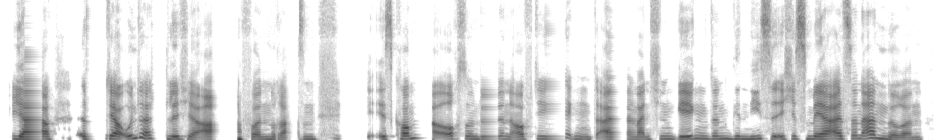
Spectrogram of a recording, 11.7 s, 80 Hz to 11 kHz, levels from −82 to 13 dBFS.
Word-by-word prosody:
Ja, 195 Hz, -1 st, +5 dB, 0.3 s
es 200 Hz, -, +1 dB
gibt 195 Hz, +5 st, -19 dB
ja 215 Hz, -3 st, +8 dB
unterschiedliche 220 Hz, -, 0 dB
Arten 90 Hz, 0 st, +2 dB, 0.3 s
von 185 Hz, -1 st, -3 dB
Reisen. 180 Hz, +2 st, -6 dB, 0.6 s
Es 405 Hz, -1 st, -4 dB
kommt 225 Hz, +5 st, +2 dB
auch 205 Hz, +2 st, +1 dB
so 205 Hz, 0 st, -6 dB
'n 200 Hz, -1 st, -4 dB
bisschen 190 Hz, +1 st, -8 dB
auf 195 Hz, +1 st, -1 dB
die 195 Hz, -1 st, -9 dB
Gegend 200 Hz, -9 st, -8 dB
an. 175 Hz, -, +1 dB
In 180 Hz, 0 st, -7 dB
manchen 190 Hz, +3 st, -4 dB
Gegenden 210 Hz, +2 st, +1 dB
genieße 200 Hz, +1 st, -2 dB
ich 195 Hz, +1 st, -2 dB
es 205 Hz, -2 st, -2 dB
mehr 205 Hz, 0 st, +5 dB
als 220 Hz, 0 st, +4 dB
in 235 Hz, 0 st, -4 dB
anderen 170 Hz, -, +1 dB
200 Hz, 145 wpm, -23 LUFS, 190-215 Hz, 0.6 s, ja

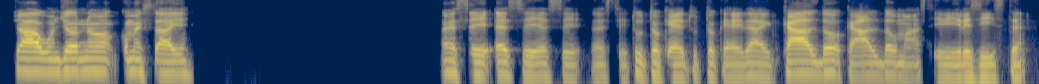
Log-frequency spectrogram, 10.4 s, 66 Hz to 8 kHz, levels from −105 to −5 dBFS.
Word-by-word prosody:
Ciao, 145 Hz, -2 st, +7 dB
buongiorno! 145 Hz, 0 st, +1 dB
Come 140 Hz, 0 st, -2 dB
stai? 125 Hz, -1 st, +1 dB, 2.5 s
Eh 130 Hz, 0 st, -1 dB
sì, 120 Hz, 0 st, -1 dB
eh 120 Hz, 0 st, +1 dB
sì, 110 Hz, -1 st, -5 dB
eh 110 Hz, +1 st, -3 dB
sì, 100 Hz, 0 st, -10 dB
eh 105 Hz, 0 st, -11 dB
sì, 95 Hz, 0 st, -15 dB
tutto 115 Hz, -2 st, -5 dB
okay, 105 Hz, -1 st, 0 dB
tutto -, -, -12 dB
okay, 105 Hz, 0 st, -3 dB
dai, 110 Hz, -3 st, -2 dB
caldo, 125 Hz, 0 st, +5 dB
caldo, 115 Hz, +1 st, -1 dB
ma 105 Hz, -1 st, -7 dB
si 105 Hz, -2 st, -6 dB
resiste. 105 Hz, -1 st, -2 dB
115 Hz, 125 wpm, -24 LUFS, 105-130 Hz, 2.5 s, Ciao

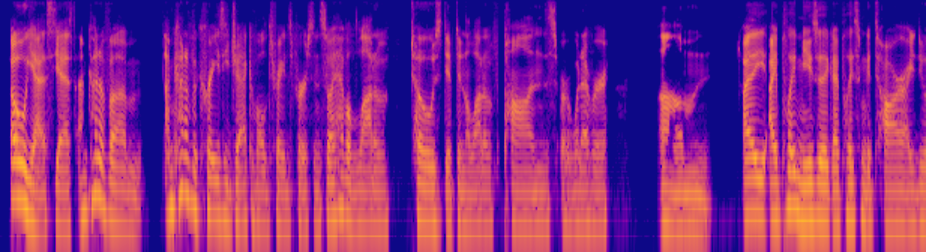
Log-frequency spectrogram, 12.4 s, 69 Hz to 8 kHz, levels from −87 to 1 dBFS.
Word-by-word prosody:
Oh, 190 Hz, -1 st, +9 dB
yes, 130 Hz, -5 st, +2 dB
yes. 110 Hz, 0 st, +4 dB
I'm 135 Hz, +3 st, -1 dB
kind 195 Hz, +6 st, +1 dB
of, 155 Hz, -8 st, -1 dB
um 110 Hz, -6 st, -2 dB, 0.3 s
I'm 155 Hz, -, +1 dB
kind 195 Hz, +7 st, 0 dB
of 185 Hz, -6 st, -1 dB
a -, -, -1 dB
crazy 130 Hz, -2 st, -2 dB
jack 115 Hz, +2 st, -3 dB
of 120 Hz, -, -10 dB
all 110 Hz, -1 st, -6 dB
trades 105 Hz, 0 st, -7 dB
person. 105 Hz, +1 st, -6 dB
So, 125 Hz, -, -2 dB
I 120 Hz, -, +1 dB
have 145 Hz, +1 st, -3 dB
a -, -, +5 dB
lot 110 Hz, -1 st, -2 dB
of 110 Hz, 0 st, -7 dB, 0.3 s
toes 115 Hz, -4 st, 0 dB
dipped 110 Hz, +1 st, -3 dB
in 105 Hz, -, -4 dB
a 105 Hz, -, -5 dB
lot 110 Hz, +1 st, -4 dB
of 105 Hz, -1 st, -9 dB
ponds 105 Hz, 0 st, -4 dB
or 110 Hz, 0 st, -7 dB
whatever. 110 Hz, 0 st, -5 dB, 0.7 s
Um. 100 Hz, -3 st, 0 dB, 0.5 s
I 135 Hz, 0 st, +7 dB
I 125 Hz, 0 st, +7 dB
play 155 Hz, +5 st, +1 dB
music. 120 Hz, -2 st, +3 dB
I 115 Hz, -, +5 dB
play 120 Hz, +2 st, -2 dB
some 125 Hz, 0 st, -5 dB
guitar. 110 Hz, 0 st, -1 dB
I 105 Hz, +1 st, -2 dB
do 110 Hz, +1 st, -5 dB
110 Hz, 210 wpm, -25 LUFS, 105-125 Hz, 0.7 s, Oh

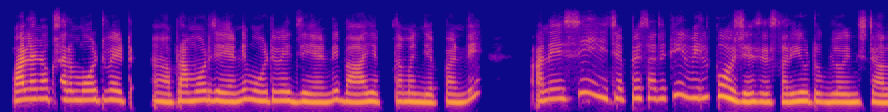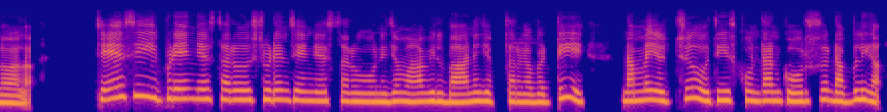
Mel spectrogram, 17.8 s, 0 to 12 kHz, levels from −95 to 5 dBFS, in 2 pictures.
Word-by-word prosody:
వాళ్ళనొక్కసారి 275 Hz, 0 st, +2 dB
motivate 260 Hz, -2 st, -1 dB, 0.3 s
ఆ! -, -, 0 dB, 0.2 s
Promote 240 Hz, +2 st, +1 dB
జేయండి, 230 Hz, +2 st, +2 dB
motivate 240 Hz, -1 st, +1 dB
జేయండి 210 Hz, +2 st, +1 dB
బాగా 210 Hz, 0 st, +2 dB
చెప్తామని 220 Hz, 0 st, -1 dB
చెప్పండి, 205 Hz, -, -1 dB, 0.7 s
అనేసి 290 Hz, -, -3 dB, 0.3 s
చెప్పేసరికి 300 Hz, +4 st, -3 dB
వీళ్ళు 315 Hz, +2 st, -1 dB
పోస్ట్ 295 Hz, -10 st, +6 dB
జేసేస్తారు. 215 Hz, -1 st, +1 dB
యూట్యూబ్‌లో, 215 Hz, -2 st, +1 dB
ఇన్‌‌స్టా‌లో 205 Hz, -1 st, +1 dB
అలా -, -, -2 dB, 0.7 s
చేసి 325 Hz, +6 st, +1 dB, 0.2 s
ఇప్పుడేం 290 Hz, +1 st, -1 dB
జేస్తారు. 270 Hz, -1 st, -1 dB, 0.2 s
స్టూడెంట్స్ 265 Hz, -1 st, -1 dB
ఏం 245 Hz, -, -2 dB
జేస్తారు, 230 Hz, -1 st, -2 dB, 0.2 s
నిజమా! 220 Hz, 0 st, 0 dB
వీళ్ళు 225 Hz, -1 st, +2 dB
బానే 210 Hz, +3 st, +2 dB
జెప్తారు 215 Hz, 0 st, -2 dB
కాబట్టి 205 Hz, +9 st, -1 dB, 0.6 s
నమ్మేయచ్చు 250 Hz, +2 st, 0 dB, 0.3 s
తీసుకుంటాను 240 Hz, -1 st, 0 dB
కోర్సు 225 Hz, +4 st, 0 dB
డబ్బులిగ, 240 Hz, +3 st, +2 dB
240 Hz, 110 wpm, -23 LUFS, 220-275 Hz, 0.7 s, పోస్ట్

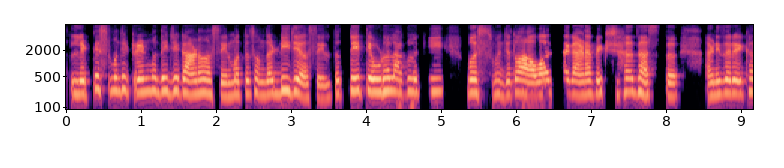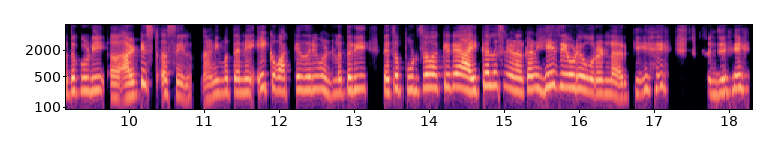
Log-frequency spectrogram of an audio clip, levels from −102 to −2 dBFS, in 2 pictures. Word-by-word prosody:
लेटेस्टमध्ये, 240 Hz, +4 st, 0 dB
ट्रेंडमध्ये 230 Hz, +2 st, +1 dB
जे 240 Hz, +3 st, 0 dB
गाणं 210 Hz, +1 st, +4 dB
असेल, 185 Hz, -3 st, -4 dB
मग 195 Hz, +2 st, -2 dB
ते 205 Hz, -, -1 dB
समजा 200 Hz, -2 st, -1 dB
डीजे 235 Hz, -1 st, +3 dB
असेल, 165 Hz, -2 st, -3 dB
तर 205 Hz, -, 0 dB, 0.2 s
ते 235 Hz, 0 st, +6 dB
तेवढं 225 Hz, 0 st, +6 dB
लागलं 225 Hz, -1 st, -1 dB
की 230 Hz, +1 st, -7 dB, 0.4 s
बस 215 Hz, 0 st, +1 dB
म्हणजे 195 Hz, -1 st, -5 dB
तो -, -, +1 dB
आवाज 200 Hz, 0 st, +4 dB
त्या 215 Hz, +1 st, -4 dB
गाण्यापेक्षा 205 Hz, +2 st, 0 dB
जास्त 190 Hz, -3 st, -1 dB, 0.5 s
आणि 190 Hz, +3 st, -1 dB
जर 210 Hz, 0 st, +2 dB
एखादा 215 Hz, +3 st, +1 dB
कोणी 240 Hz, +1 st, -1 dB, 0.2 s
आर्टिस्ट 180 Hz, -, +1 dB
असेल 190 Hz, -5 st, -4 dB, 0.2 s
आणि 185 Hz, +6 st, -5 dB
मग 225 Hz, +2 st, -5 dB
त्याने 225 Hz, 0 st, 0 dB, 0.2 s
एक 290 Hz, -, -6 dB
वाक्य 235 Hz, +2 st, -1 dB
जरी 250 Hz, +1 st, -1 dB
म्हंटलं, 220 Hz, -5 st, -4 dB
तरी 255 Hz, +2 st, +2 dB, 0.2 s
त्याचं 225 Hz, +5 st, +2 dB
पुढचं 255 Hz, +2 st, 0 dB
वाक्य 285 Hz, 0 st, 0 dB
काही 280 Hz, -5 st, +6 dB
ऐकायलाच 315 Hz, +6 st, +1 dB
नाही 285 Hz, -2 st, -2 dB
येणार, 235 Hz, -2 st, +1 dB
कारण 260 Hz, +1 st, +3 dB
हेच 310 Hz, +1 st, +2 dB
एवढे 285 Hz, -2 st, +3 dB
ओरडणार 210 Hz, -7 st, 0 dB
की 210 Hz, +2 st, -7 dB, 0.2 s
म्हणजे 240 Hz, -, -7 dB
हे 275 Hz, +1 st, +3 dB
220 Hz, 165 wpm, -22 LUFS, 200-245 Hz, 0.5 s, ते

